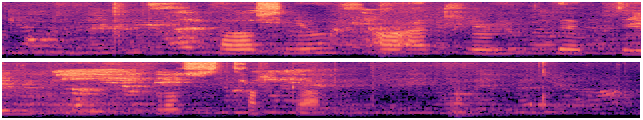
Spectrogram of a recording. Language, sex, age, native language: Icelandic, female, 11, Icelandic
